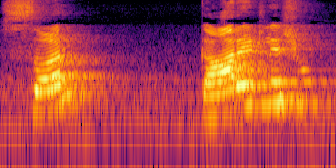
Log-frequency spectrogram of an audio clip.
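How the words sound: There is a short break inside the first word. The question asks about the car. "તમે અટક્યા, વિલંબિત"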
